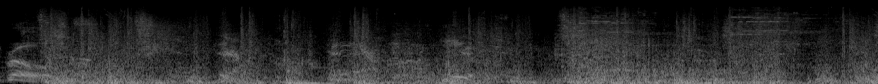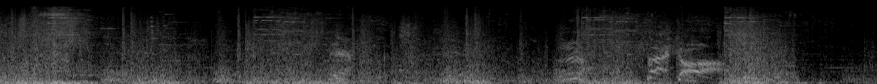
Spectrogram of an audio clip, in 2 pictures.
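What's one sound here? Game spells and weapon strikes crackle and clash in a fight.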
